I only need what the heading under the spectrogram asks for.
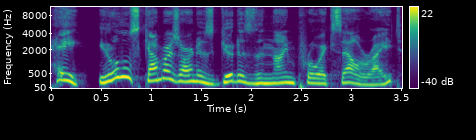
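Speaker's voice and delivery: small, wicked, evil little devil voice. Voicing the little devil that comes out of one's head: little devil voice. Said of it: "the little devil comes out of my head and sits right there and goes".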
